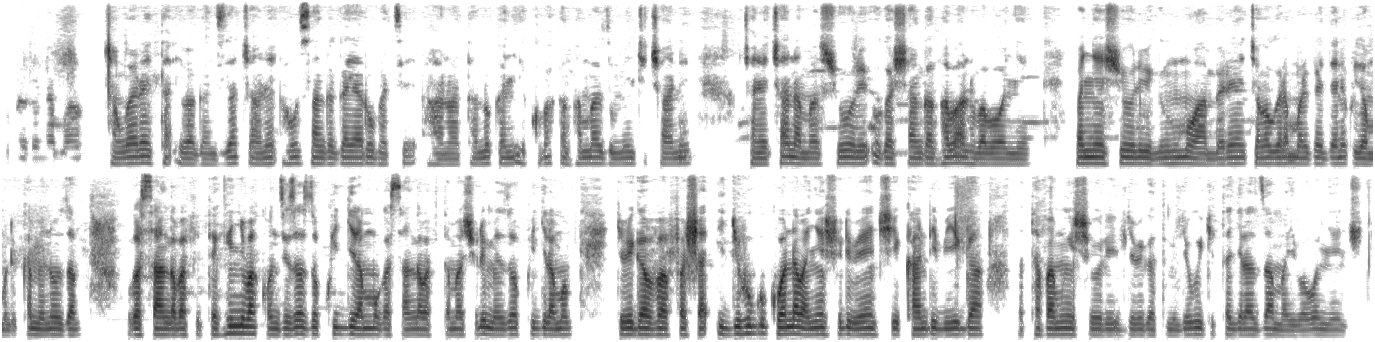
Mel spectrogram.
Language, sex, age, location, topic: Kinyarwanda, male, 25-35, Burera, government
